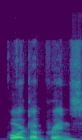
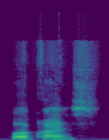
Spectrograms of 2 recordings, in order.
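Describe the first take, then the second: First: The name is said with English sounds. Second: The name is said with French sounds. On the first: "That's the anglicized pronunciation" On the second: "If you're going to speak French, then you would have to say"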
